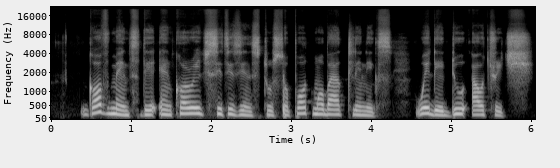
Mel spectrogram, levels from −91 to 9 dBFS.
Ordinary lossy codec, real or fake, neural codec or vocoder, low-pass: none; fake; autoencoder, 48 kHz, 128 numbers a frame, DAC-VAE, trained on Japanese speech; none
